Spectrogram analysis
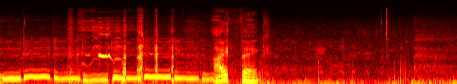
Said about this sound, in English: Oh, it's windy out here. We got stuff blowing away here. Hold on.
